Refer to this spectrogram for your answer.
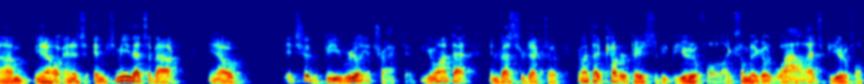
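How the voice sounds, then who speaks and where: This man has a medium pitch and a dark, mellow tone. Vocal fry runs through his speech, with ordinary pitch variation. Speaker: consumer goods business advisor. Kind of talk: webinar presentation. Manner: fast; hesitant, many fillers and repeats.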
